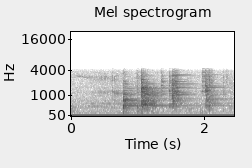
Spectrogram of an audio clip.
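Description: Background music: a plucked string instrument playing a few ringing notes, starting about three quarters of a second in.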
